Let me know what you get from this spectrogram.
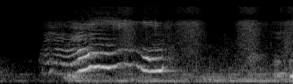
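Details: A male Cocker Spaniel puppy gives a wavering, whining vocalization that rises and falls like a yodel, his usual call when dinner time comes.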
